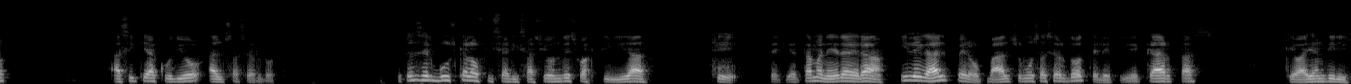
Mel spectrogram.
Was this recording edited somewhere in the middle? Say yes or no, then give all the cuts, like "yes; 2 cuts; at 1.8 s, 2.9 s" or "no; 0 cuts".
yes; 4 cuts; at 2.3 s, 6.9 s, 9.0 s, 9.9 s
